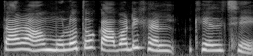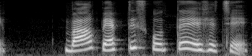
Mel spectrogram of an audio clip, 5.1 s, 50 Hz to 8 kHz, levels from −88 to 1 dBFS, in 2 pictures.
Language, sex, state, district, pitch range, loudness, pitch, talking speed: Bengali, female, West Bengal, Cooch Behar, 270-310 Hz, -15 LUFS, 290 Hz, 95 wpm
